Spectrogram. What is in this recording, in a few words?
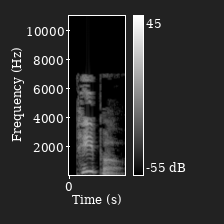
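"pepo", British English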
